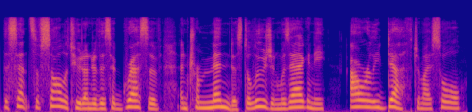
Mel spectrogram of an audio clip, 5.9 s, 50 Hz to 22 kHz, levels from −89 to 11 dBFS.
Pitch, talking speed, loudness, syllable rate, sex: 195 Hz, 175 wpm, -18 LUFS, 6.0 syllables/s, female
